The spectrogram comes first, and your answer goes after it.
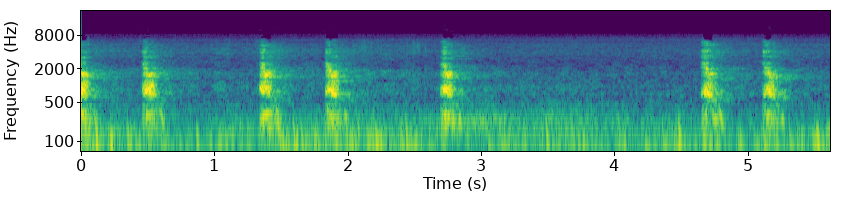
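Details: Upset Boston Terrier barks at a Keeshond that took his favorite ball: six sharp, mid-pitched barks in uneven succession, with a longer gap before the final two.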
